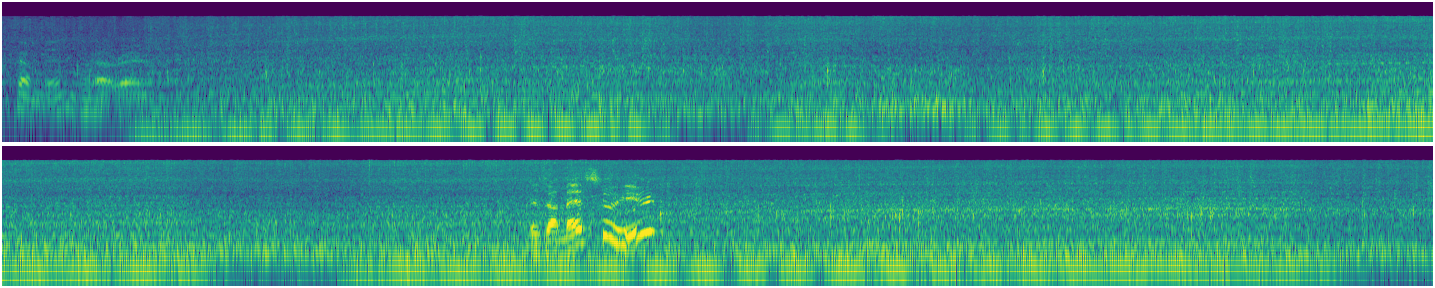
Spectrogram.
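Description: A car engine hums low and steady as a car drives over rough ground.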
